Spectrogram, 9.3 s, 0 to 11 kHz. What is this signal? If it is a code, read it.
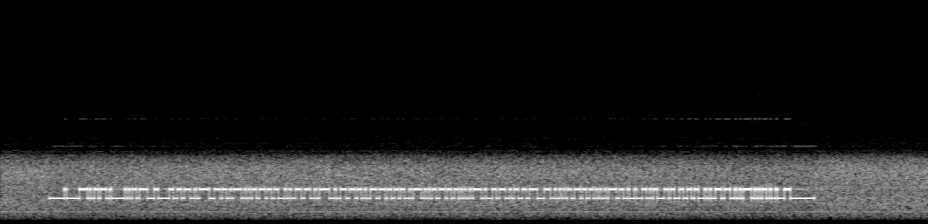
RTTY (50 baud, 450 Hz shift), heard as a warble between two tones, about 1500 Hz centre, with radio static and a steady whistle near 630 Hz. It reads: SOVINT ES CANTA A LES REUNIONS REPUBLICANES.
